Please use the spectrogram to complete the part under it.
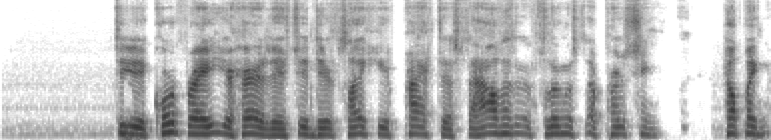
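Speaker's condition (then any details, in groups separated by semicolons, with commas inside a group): Cerebellar ataxia; shaky, symptoms before diagnosis, uses small roller when out goose hunting; starting speech therapy and physical therapy next week, occupational therapy mentioned; slurs a bit, voice affected a little, may need to repeat himself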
